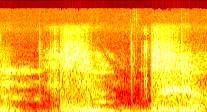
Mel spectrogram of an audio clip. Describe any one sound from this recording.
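A fireball whooshes past.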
